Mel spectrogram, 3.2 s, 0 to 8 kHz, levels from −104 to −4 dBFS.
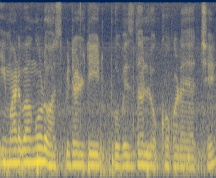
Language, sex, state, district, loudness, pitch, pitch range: Bengali, male, West Bengal, North 24 Parganas, -18 LUFS, 140 Hz, 135-160 Hz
